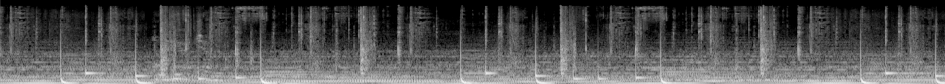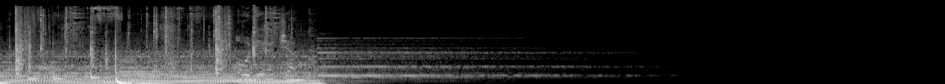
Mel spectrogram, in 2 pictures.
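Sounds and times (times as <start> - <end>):
abstract ambient background atmosphere: 0.0 - 13.4.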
